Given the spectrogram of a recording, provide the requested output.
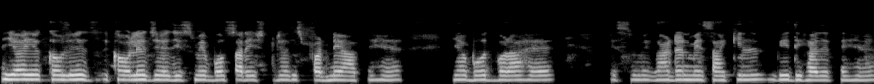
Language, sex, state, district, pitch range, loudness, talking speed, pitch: Hindi, female, Bihar, Kishanganj, 205-215 Hz, -16 LUFS, 170 wpm, 210 Hz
